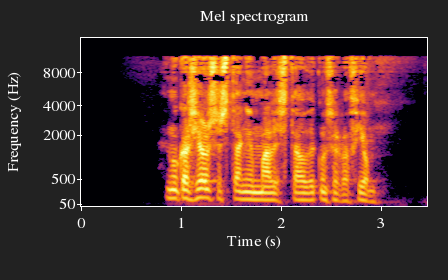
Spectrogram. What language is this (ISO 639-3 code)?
glg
